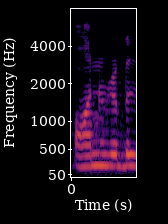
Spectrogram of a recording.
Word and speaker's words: honorable: like you know an honorable man so H is silent here you're using and for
